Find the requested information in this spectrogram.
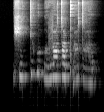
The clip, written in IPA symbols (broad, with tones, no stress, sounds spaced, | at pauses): ʃ i˨ tː i̤˦ ɡʷ ɯ˦ ɡ͡b ɔ̤˨ v ɤ˦ tˤ ɤ˦ kʷʼ a̤˨˦ tˤ o̤˨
